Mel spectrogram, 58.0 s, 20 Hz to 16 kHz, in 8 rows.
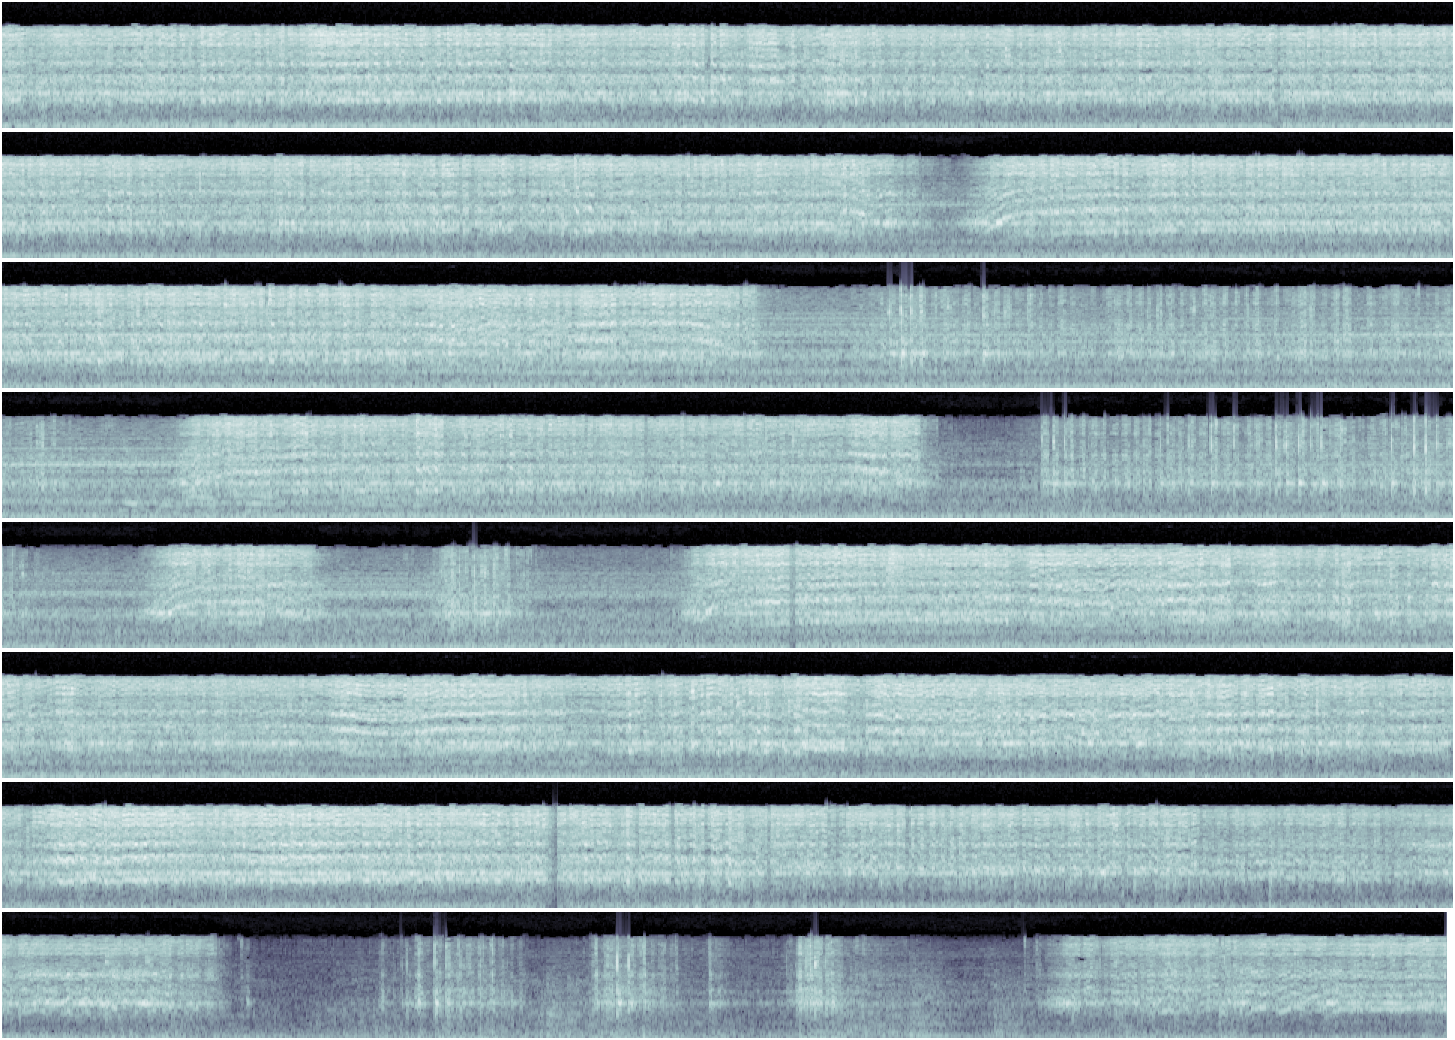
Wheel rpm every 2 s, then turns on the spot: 230, 230, 230, 230, 230, 210, 140, 230, 220, 60, 40, 110, 230, 80, 30, 70, 120, 220, 230, 220, 220, 220, 220, 210, 160, 110, 20, 20, 80.
18-22 26-32 52-56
